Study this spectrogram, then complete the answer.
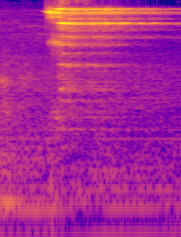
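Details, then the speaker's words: Microphone wired straight into the mixer, not through the FBX Z-Z feedback suppressor, and brought close to the speaker: a sudden piercing high whistle holds steady then slowly fades. This is mic-to-speaker feedback howl before adding the suppressor. "ตอนนี้ดังนะครับไมค์ต่อตรงไม่ได้ผ่านเจ้าfbxนะครับผมจะเอาไมค์มาตรงโพนะทีนี้อ่าหยุดระยะระยะประมาณหอนนะครับหอน"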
